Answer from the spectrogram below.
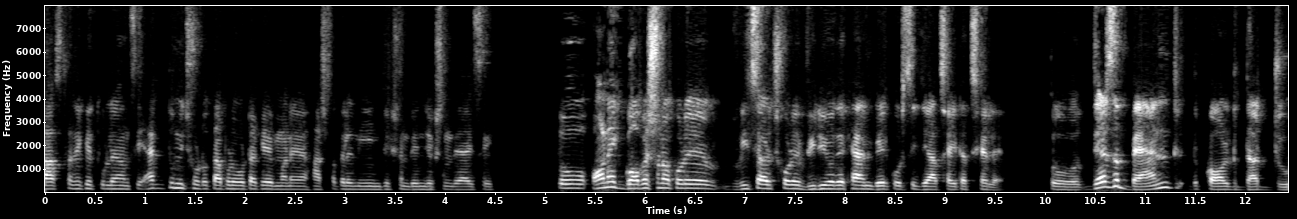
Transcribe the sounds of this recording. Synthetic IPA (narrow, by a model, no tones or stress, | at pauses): ast̪at̪ʰeket̪uleant͡ɕʰiɛk̚d̪omit͡ɕʰoʈot̪aɾpɔɾeoʈakemaneɦaʃpat̪alenieind͡ʑekʃonʈeind͡ʑekʃond̪eaajsʰi | t̪oɔnek̚ɡɔbeʃonakoɾeɾit͡ɕaɾt͡ɕkoɾebʱiɖiod̪ekʰeamibeɾkoɾt͡ɕʰid͡ʑeat͡ɕʰaejʈat͡ɕʰelḛ | t̪od̪eɾzəbɛɳɖkɔlɖd̪aʈ̚ɖu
